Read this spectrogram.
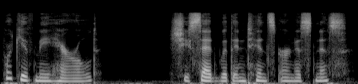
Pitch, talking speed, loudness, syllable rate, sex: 160 Hz, 135 wpm, -22 LUFS, 5.4 syllables/s, female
